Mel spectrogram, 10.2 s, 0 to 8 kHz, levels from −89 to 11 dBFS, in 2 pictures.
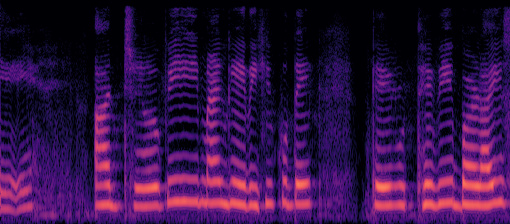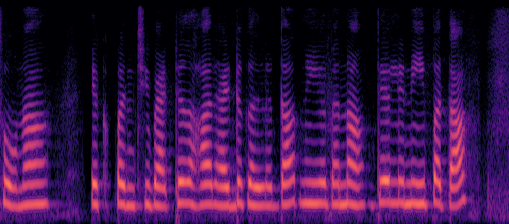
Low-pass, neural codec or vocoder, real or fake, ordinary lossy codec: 7.2 kHz; codec, 16 kHz, 2 kbps, FunCodec, trained on Chinese and English, 25 frames a second; fake; none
